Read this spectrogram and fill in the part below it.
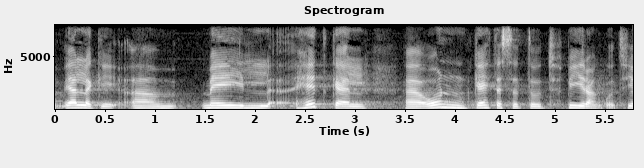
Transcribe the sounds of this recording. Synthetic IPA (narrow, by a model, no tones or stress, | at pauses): jælːeɡi | me̞jlɦe̞t̪ke̞l | o̞nke̞ht̪e̞st̪ɑt̪ːˑud̪̥piːɾɑŋɡ̥ṵd̪̥j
